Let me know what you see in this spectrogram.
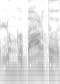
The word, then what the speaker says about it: Longobardo: mais Longobardo, c'est-à-dire ça s'écrit comme ça se prononce, L-O-N-G-O-B-A-R-D-O, donc qui a vécu entre 1559 et 1654.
